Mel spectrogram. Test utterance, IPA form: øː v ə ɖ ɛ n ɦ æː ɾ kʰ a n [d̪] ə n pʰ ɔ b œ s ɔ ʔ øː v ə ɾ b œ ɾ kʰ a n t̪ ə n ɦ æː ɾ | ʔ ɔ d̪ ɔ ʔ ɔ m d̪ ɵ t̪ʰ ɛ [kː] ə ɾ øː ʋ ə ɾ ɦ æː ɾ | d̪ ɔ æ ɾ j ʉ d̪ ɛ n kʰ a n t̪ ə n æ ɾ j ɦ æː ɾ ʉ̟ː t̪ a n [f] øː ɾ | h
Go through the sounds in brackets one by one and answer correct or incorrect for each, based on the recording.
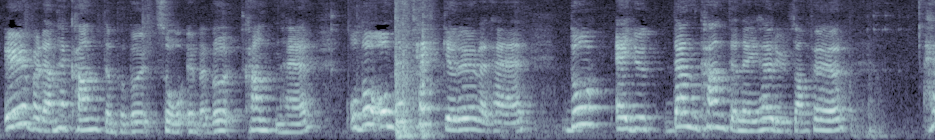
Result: incorrect, correct, correct

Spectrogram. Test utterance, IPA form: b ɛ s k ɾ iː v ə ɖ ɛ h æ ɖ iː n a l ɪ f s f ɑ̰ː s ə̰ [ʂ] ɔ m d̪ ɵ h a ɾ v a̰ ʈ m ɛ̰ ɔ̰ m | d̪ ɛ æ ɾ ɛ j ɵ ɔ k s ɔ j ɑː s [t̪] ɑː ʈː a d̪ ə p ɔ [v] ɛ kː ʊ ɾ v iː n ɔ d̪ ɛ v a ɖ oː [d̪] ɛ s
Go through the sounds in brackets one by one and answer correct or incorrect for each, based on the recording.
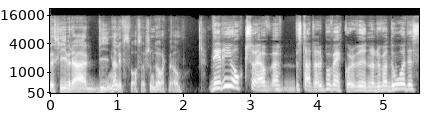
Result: correct, correct, correct, correct

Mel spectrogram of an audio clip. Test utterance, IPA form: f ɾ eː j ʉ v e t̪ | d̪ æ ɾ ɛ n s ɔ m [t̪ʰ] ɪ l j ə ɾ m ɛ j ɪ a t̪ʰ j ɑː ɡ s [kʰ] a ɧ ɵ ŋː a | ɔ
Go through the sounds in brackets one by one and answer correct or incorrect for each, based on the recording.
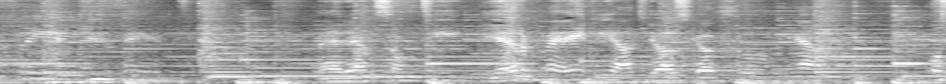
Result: correct, incorrect

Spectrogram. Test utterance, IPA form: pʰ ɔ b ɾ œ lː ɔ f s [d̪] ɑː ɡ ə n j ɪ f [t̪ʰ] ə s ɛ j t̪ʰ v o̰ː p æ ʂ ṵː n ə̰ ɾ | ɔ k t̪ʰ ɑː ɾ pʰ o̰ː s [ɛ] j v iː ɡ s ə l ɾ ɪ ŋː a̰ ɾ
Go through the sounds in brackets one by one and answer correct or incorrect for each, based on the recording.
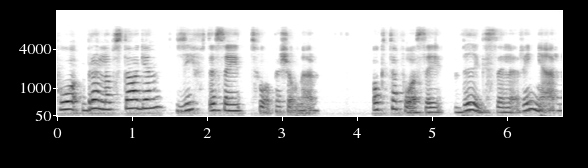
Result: correct, incorrect, correct

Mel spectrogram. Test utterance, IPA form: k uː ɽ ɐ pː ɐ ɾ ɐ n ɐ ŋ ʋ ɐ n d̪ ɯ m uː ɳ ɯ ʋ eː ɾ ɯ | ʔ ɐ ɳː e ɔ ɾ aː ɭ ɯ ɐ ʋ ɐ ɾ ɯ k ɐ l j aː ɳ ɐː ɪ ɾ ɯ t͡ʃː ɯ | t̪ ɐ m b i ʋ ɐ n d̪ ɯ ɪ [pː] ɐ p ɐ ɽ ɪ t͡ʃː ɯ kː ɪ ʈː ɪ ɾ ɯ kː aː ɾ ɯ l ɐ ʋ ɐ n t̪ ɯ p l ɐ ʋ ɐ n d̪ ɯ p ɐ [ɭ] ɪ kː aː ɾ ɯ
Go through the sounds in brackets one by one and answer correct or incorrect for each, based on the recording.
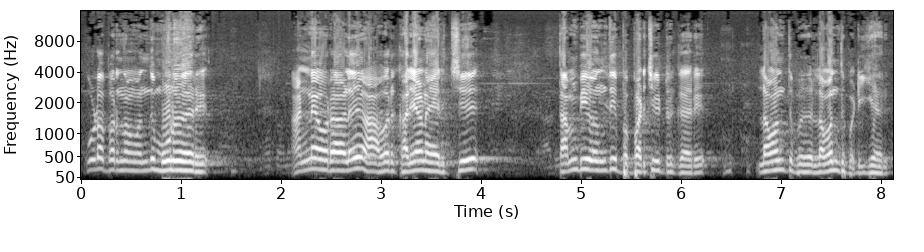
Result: correct, incorrect

